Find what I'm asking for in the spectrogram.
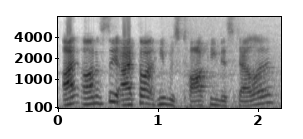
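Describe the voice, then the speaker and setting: A man's voice: sits high, expressive, fast talker, bright, forceful tone, a little hiss or hum, poor audio. A man streaming a visual novel, reading the narration aloud and adding casual asides.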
